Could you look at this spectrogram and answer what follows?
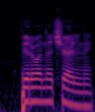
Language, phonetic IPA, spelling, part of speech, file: Russian, [pʲɪrvənɐˈt͡ɕælʲnɨj], первоначальный, adjective, Ru-первоначальный.ogg
- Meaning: 1. initial, original 2. elementary 3. primary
